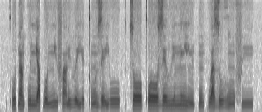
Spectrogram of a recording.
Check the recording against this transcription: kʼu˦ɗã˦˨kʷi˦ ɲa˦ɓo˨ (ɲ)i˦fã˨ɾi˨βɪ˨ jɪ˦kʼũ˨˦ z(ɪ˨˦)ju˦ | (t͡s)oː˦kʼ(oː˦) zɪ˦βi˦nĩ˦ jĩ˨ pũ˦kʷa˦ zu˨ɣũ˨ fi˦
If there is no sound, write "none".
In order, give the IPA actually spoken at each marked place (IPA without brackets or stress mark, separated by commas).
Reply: ɲ, ɪ˨, t͡s, oː˦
